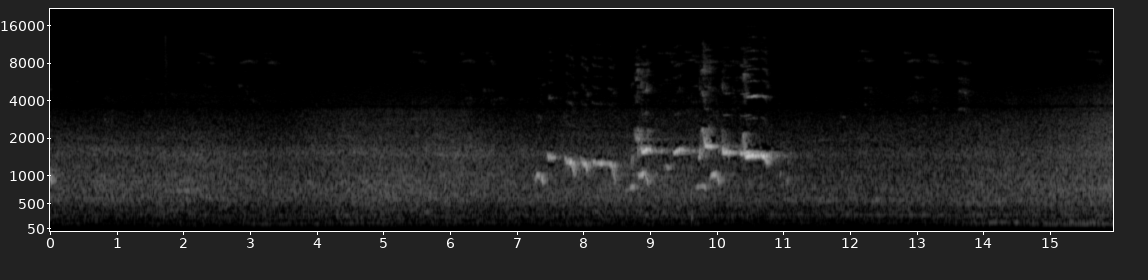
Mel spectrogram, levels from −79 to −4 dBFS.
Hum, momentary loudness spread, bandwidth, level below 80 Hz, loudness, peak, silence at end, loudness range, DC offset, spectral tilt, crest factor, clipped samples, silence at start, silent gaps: none; 23 LU; 16 kHz; under -90 dBFS; -32 LUFS; -16 dBFS; 0 s; 20 LU; under 0.1%; -0.5 dB/octave; 22 dB; under 0.1%; 0 s; none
